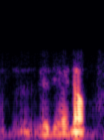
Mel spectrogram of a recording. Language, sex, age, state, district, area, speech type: Assamese, male, 30-45, Assam, Biswanath, rural, conversation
